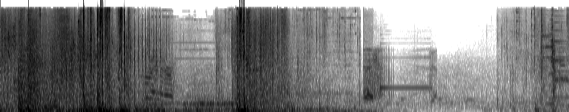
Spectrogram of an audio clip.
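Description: A flash grenade goes off in Call of Duty MWIII during a Skidrow map match, with loud bursts and cracks, then a sharp blast and ringing fade, amid game gunfire and voice chatter.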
